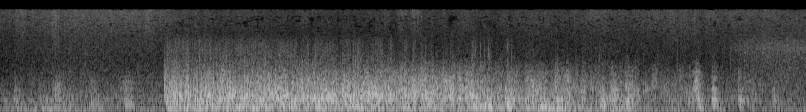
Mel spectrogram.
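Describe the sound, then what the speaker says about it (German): A furious thunderstorm in a German children's audio play: a sudden loud crash of thunder bursts in after a second and rolls on with heavy rain beneath, close and dense, no voices. "wurde der Himmel ganz dunkel und es kam ein furchtbares Gewitter."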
